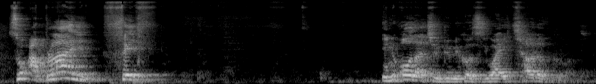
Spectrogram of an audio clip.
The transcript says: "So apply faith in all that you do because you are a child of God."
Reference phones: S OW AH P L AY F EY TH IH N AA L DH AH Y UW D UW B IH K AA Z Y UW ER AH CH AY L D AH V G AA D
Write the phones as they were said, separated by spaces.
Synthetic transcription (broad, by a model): S OW AH P L AY F EY TH IH N AA L DH AH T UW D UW B IH K AA Z Y UW ER AH CH AY L D AH V G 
